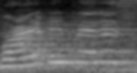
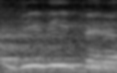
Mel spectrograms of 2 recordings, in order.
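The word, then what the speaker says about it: viviparous: Now second type and those that give birth are called वाइविपेरस या विविपेरस. Both pronunciation are correct.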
